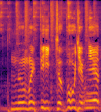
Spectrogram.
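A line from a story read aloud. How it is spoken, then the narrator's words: Moaning. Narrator (Russian): простонал Валерка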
